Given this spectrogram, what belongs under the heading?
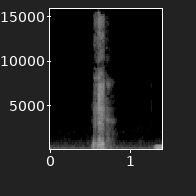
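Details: A single sharp, hissy sneeze from a sleepy rescued stray kitten, then a brief soft vocal sound; an ordinary sneeze.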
